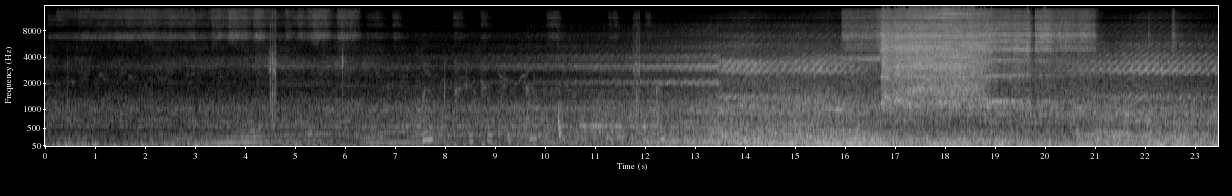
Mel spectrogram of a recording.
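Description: An electric train approaches and rumbles past close by, growing louder.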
